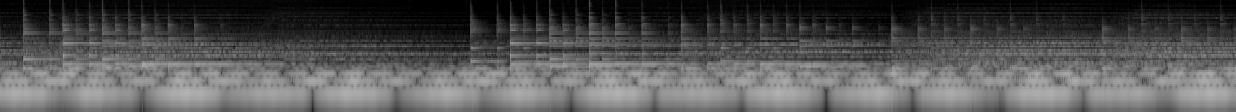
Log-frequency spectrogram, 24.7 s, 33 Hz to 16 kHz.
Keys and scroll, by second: 2.8 Escape, 11.7 Escape, 18.0 Escape, 21.2 5, 21.3 Return, 24.6 5.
